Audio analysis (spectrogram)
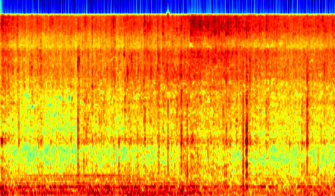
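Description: Onion frying with browned garlic in a pan for creamy spaghetti, a steady close sizzle with scattered crisp pops and light stirring clicks, no voices.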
